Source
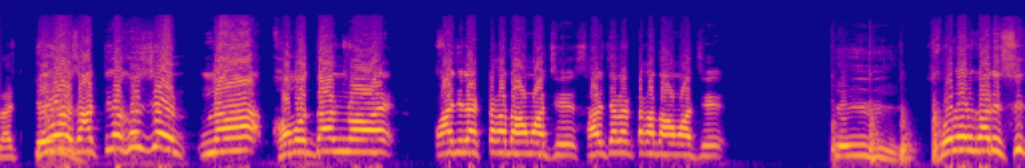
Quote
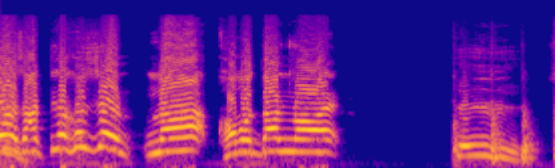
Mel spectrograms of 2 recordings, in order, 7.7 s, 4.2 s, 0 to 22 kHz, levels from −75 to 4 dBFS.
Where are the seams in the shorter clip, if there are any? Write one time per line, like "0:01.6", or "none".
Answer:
0:02.7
